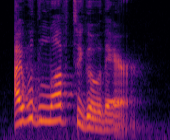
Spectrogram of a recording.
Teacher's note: I would love to go there. So, I'm ending the sentence with a really low note.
